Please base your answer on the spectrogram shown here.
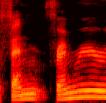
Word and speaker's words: Fenrir: One was I think it's pronounced Fenrir. It's like the wolf. Yeah, I mean, Fenrir's been in some of the Final Fantasy games.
